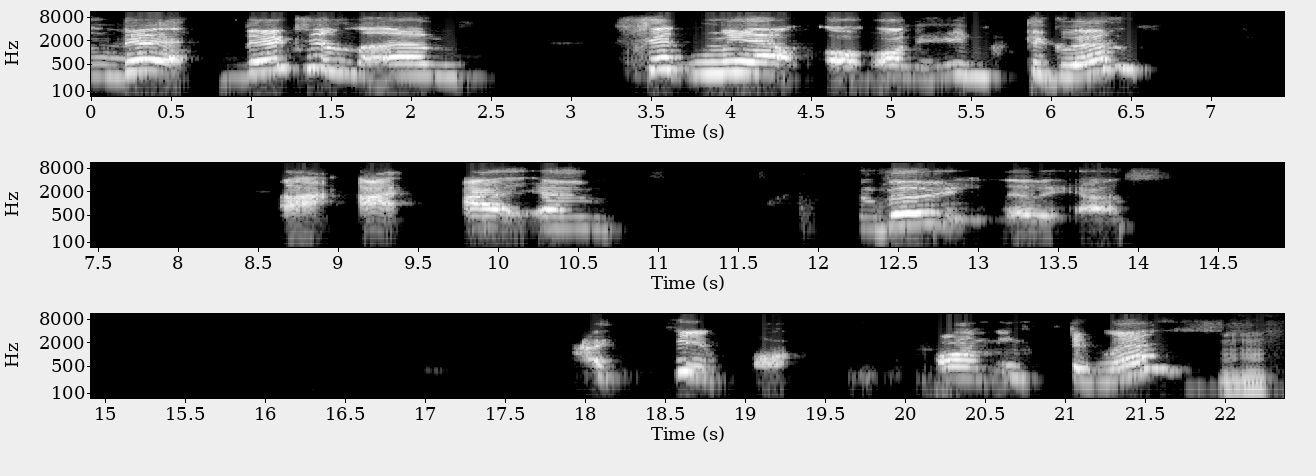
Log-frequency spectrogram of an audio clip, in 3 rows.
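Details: 27-year-old woman with cerebral palsy caused by severe neonatal jaundice, which she says makes her sometimes speak and move differently. Dysarthria (cerebral palsy)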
